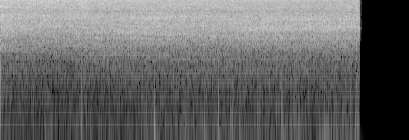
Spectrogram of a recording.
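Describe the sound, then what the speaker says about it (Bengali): Peas boiling for ghugni in a kitchen give off a loud, continuous hiss of steam that cuts off abruptly near the end. "মটর সেদ্ধ হচ্ছে, মানে ঘুগনি করব বলে মটরের জন্য।"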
